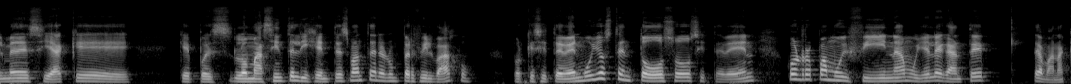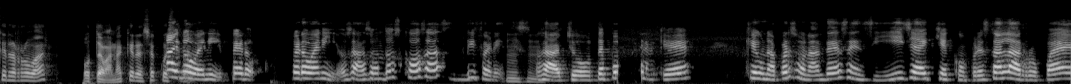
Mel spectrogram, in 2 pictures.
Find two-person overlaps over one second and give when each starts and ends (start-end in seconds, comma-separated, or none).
none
